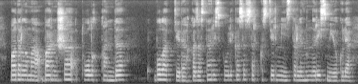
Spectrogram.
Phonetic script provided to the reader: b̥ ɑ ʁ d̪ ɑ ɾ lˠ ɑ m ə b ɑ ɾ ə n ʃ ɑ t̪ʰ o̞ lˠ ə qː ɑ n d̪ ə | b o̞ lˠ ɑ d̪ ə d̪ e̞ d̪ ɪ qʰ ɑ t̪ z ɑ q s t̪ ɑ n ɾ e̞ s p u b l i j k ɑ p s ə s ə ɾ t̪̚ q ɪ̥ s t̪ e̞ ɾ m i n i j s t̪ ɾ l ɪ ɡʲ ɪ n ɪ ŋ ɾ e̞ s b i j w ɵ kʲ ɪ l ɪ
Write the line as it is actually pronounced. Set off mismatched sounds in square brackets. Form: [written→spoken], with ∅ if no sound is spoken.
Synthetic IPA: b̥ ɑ ʁ d̪ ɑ ɾ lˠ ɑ m [ə→ɑ] b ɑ ɾ ə n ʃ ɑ t̪ʰ o̞ lˠ ə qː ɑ n d̪ ə | b o̞ lˠ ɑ d̪ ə d̪ e̞ d̪ ɪ qʰ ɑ [t̪→∅] z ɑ q s t̪ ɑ n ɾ e̞ s p u b l i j k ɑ [p→∅] s ə s ə ɾ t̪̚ q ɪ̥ s t̪ e̞ ɾ m i n i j s t̪ ɾ l ɪ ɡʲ ɪ n ɪ ŋ ɾ e̞ s [b→m] i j w ɵ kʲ ɪ l ɪ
